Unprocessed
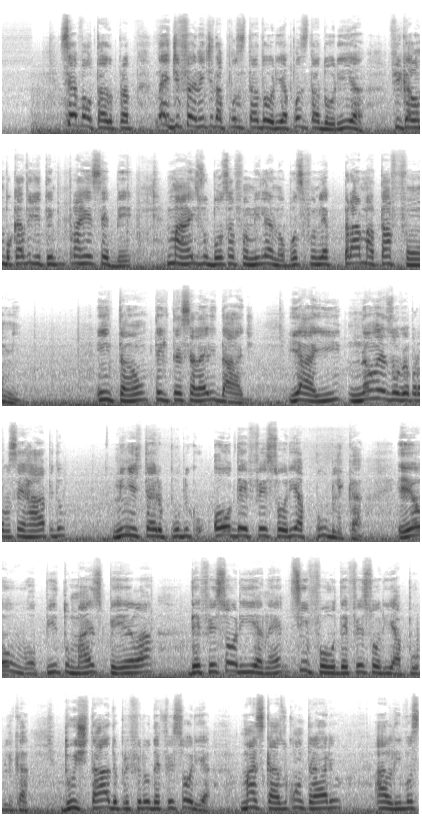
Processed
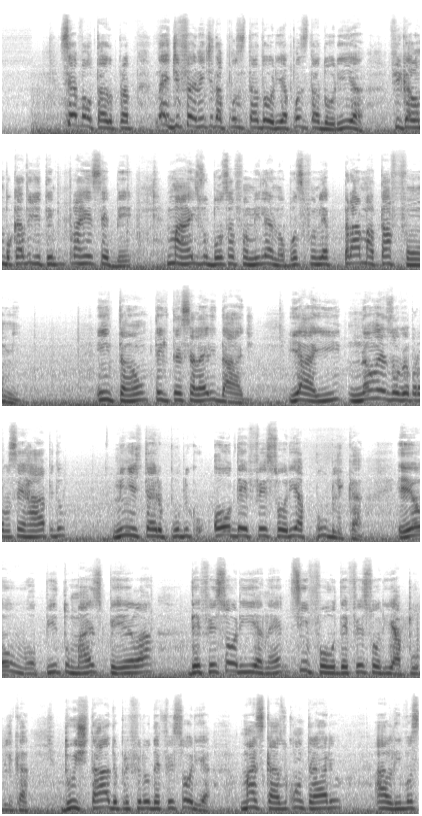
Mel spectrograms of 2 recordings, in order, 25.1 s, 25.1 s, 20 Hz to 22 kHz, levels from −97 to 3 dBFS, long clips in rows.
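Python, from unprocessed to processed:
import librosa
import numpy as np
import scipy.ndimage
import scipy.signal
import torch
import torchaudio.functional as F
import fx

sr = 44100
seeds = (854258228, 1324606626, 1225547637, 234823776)

y = fx.peak_eq(x, sr, hz=fx.line((20.59, 1000.0), (20.99, 4700.0)), db=13.0, octaves=1.2, at=(20.59, 20.99), fade=0.02)
y = y * 10.0 ** (-5.0 / 20.0)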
